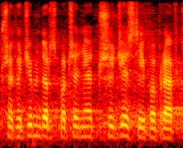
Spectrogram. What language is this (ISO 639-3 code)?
pol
